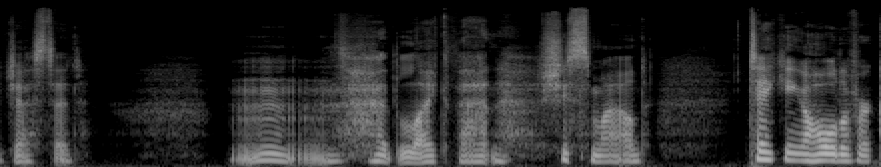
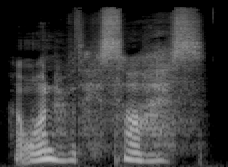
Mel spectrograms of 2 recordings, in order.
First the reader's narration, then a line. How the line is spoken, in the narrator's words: Steph gasped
